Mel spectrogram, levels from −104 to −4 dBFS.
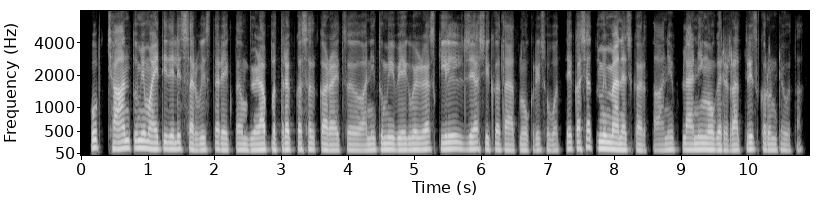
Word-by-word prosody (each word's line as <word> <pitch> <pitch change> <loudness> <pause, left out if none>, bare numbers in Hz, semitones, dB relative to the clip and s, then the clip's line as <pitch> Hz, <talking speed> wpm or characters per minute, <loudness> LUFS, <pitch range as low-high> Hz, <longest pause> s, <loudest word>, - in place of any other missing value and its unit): खूप 160 0 +3
छान 145 +1 +4
तुम्ही 155 0 +4
माहिती 135 0 +2
दिलीत 135 0 +2
सविस्तर 125 0 -2
एकदम. 120 +1 -1
वेळापत्रक 120 +1 +2
कसं 125 0 -1
करायचं. 115 -1 -1
आणि 120 +2 -1
तुम्ही 125 0 +2
वेगवेगळ्या 125 +2 +2
स्किल 130 +1 0
ज्या 130 +1 +2
शिकत 125 -2 -4
आहात 110 -1 -1
नोकरीसोबत 115 0 -6
ते 140 - -1
कशा 140 +4 -1
तुम्ही 145 -2 +3
मॅनेज 125 -3 +4
करता 115 -1 -5
आणि 120 +2 -3
प्लॅनिंग 125 0 +2
वगैरे 120 -1 +1
रात्रीच 125 +3 -2
करून 115 0 -1
ठेवता. 115 0 -9
125 Hz, 160 wpm, -24 LUFS, 115-130 Hz, -, छान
